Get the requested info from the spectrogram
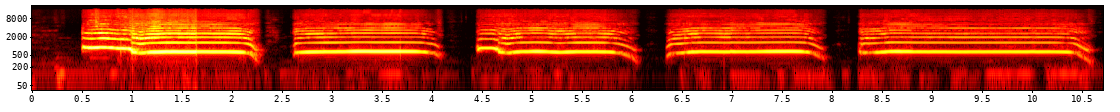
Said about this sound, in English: Come on, and let's blow the trumpet and let's sound the alarm. Amen.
